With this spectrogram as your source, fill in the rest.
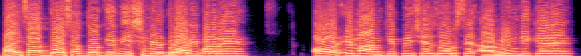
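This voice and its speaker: A man's voice: very high-pitched, steady tone, fairly bright tone, clean tone, no room sound. A man hosting a live debate call-in, pressing a caller with repeated, pointed questions.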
